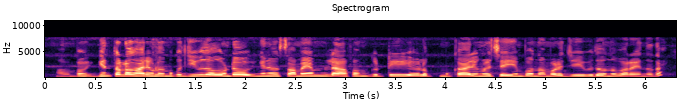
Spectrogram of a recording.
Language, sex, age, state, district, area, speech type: Malayalam, female, 45-60, Kerala, Pathanamthitta, rural, spontaneous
